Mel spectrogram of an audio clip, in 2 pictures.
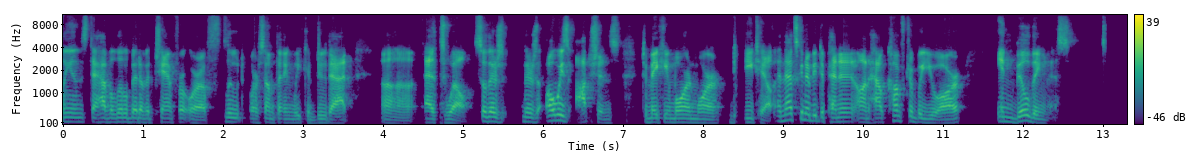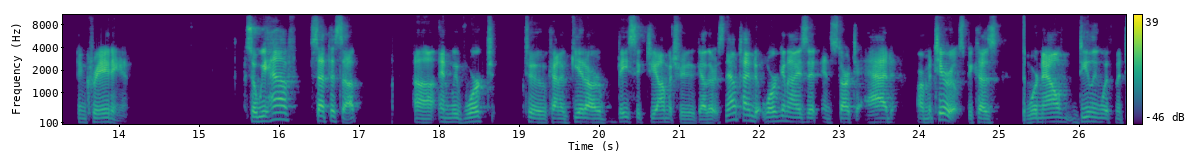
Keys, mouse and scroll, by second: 7.8-8.6 scroll, 8.6 scroll, 10.1 right click, 12.8-13.3 scroll, 13.3-13.7 scroll, 13.9 middle click, 15.0 right click, 19.4 right click, 21.0 right click, 24.8-25.7 scroll, 25.7-26.0 scroll.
